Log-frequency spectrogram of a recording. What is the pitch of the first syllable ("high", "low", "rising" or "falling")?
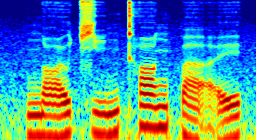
rising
